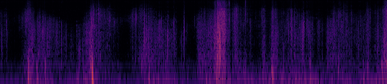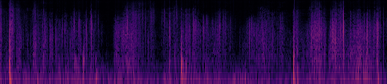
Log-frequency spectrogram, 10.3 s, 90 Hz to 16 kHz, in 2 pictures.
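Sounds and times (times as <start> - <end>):
finger poking and rubbing at an ear, muffled rustling: 0.4 - 10.3
soft low thumps: 2.9 - 10.3.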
